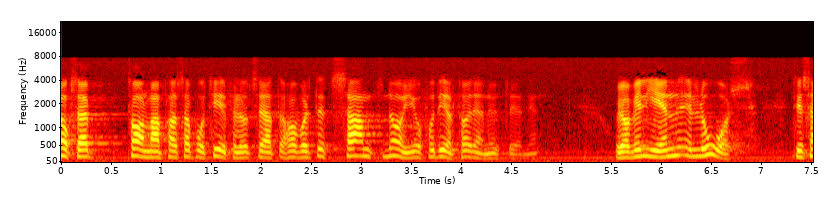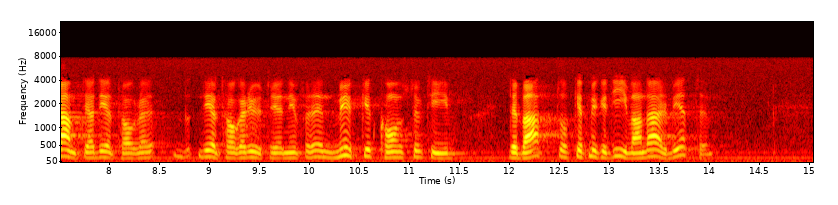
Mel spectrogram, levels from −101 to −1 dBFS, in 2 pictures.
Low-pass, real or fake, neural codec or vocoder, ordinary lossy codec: none; real; none; none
